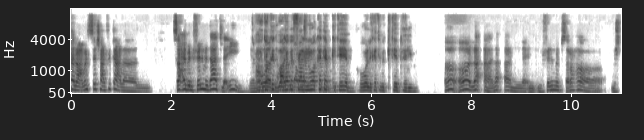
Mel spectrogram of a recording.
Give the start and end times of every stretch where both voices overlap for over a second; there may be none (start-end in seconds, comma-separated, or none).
3.7-5.2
